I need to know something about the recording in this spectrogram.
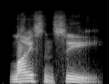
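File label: "licensee", American English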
